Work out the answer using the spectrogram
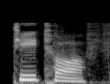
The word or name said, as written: Titov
